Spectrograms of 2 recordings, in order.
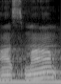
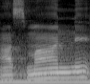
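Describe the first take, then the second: First: The word ends with a full m sound. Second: The word ends with a full n sound. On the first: "ആസ്മാന് എന്നോ ആസ്മാം എന്നോ അല്ല" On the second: "ആസ്മാന് എന്നോ ആസ്മാം എന്നോ അല്ല"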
